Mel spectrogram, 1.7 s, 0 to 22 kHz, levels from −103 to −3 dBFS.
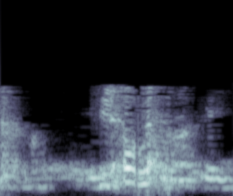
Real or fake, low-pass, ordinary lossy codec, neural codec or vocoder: fake; 3.6 kHz; MP3, 16 kbps; codec, 44.1 kHz, 1.7 kbps, Pupu-Codec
